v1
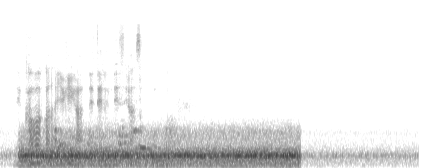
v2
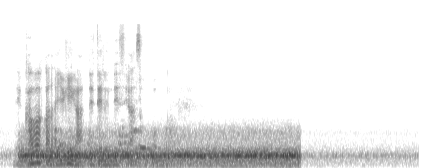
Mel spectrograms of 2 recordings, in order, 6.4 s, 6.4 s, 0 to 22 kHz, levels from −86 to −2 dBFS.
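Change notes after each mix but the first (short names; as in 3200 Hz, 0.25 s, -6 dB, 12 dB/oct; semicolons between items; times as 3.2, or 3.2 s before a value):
speech +6.5 dB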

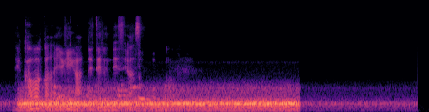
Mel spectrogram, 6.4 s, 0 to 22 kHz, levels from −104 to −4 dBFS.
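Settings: speech -4.5 dB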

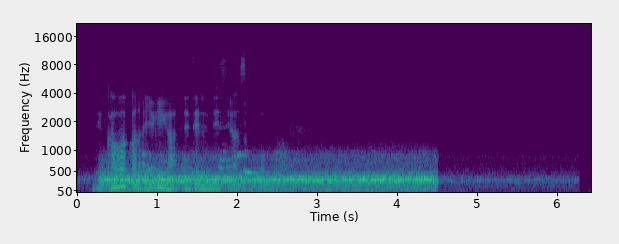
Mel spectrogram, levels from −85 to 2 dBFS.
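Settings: speech: add tilt -2.5 dB/oct; master: remove HPF 60 Hz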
